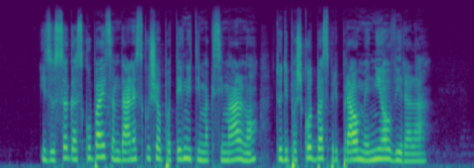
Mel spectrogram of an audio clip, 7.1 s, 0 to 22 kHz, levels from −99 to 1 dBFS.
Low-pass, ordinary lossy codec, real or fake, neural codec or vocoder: 19.8 kHz; none; fake; vocoder, 44.1 kHz, 128 mel bands every 256 samples, BigVGAN v2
